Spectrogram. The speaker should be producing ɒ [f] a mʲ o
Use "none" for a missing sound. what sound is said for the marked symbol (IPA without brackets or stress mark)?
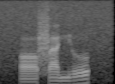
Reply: f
